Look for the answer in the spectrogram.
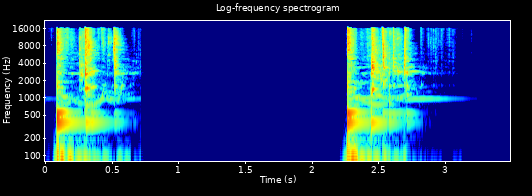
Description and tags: Metal water bottle - hit with finger
Hitting a metal water bottle with my index finger.
Recorded with a RØDE NT3.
